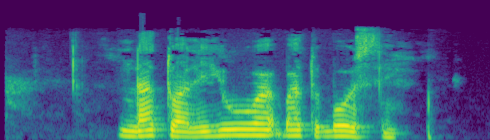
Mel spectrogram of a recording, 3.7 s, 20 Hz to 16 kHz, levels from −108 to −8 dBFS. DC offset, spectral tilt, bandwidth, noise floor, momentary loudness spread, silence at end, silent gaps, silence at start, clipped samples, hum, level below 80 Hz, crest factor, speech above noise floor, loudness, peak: under 0.1%; -7 dB/octave; 7.8 kHz; -46 dBFS; 22 LU; 0.7 s; none; 0.9 s; under 0.1%; none; -52 dBFS; 16 dB; 31 dB; -15 LUFS; 0 dBFS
